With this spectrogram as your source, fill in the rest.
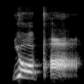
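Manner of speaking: put-on loud, high call to a half-deaf girl; shouting soldier. A narrator's reading. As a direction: shout it so she can hear. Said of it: "shouted the soldier".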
